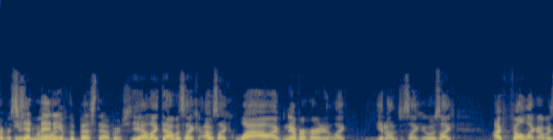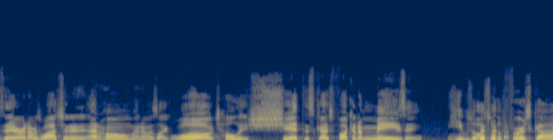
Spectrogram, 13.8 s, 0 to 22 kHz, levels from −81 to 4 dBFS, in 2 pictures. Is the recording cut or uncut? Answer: uncut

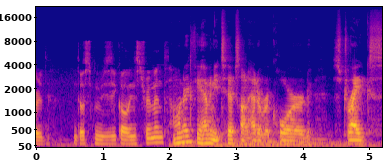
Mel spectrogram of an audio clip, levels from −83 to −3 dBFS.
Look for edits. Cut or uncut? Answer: cut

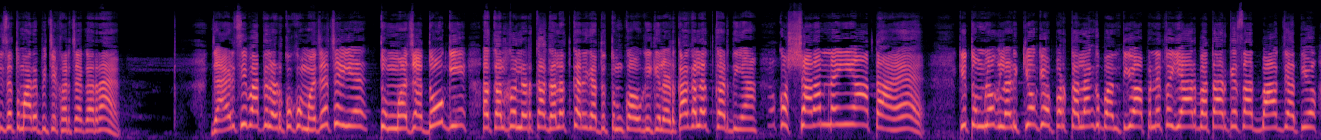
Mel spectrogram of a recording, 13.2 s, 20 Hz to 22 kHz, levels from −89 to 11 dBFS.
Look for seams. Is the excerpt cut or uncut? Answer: cut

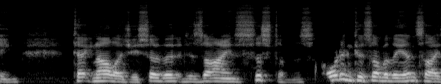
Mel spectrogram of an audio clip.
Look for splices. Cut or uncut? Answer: cut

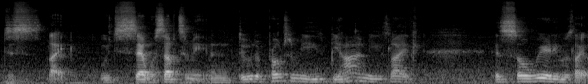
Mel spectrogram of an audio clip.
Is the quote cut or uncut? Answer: cut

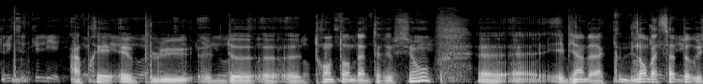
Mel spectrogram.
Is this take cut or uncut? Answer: uncut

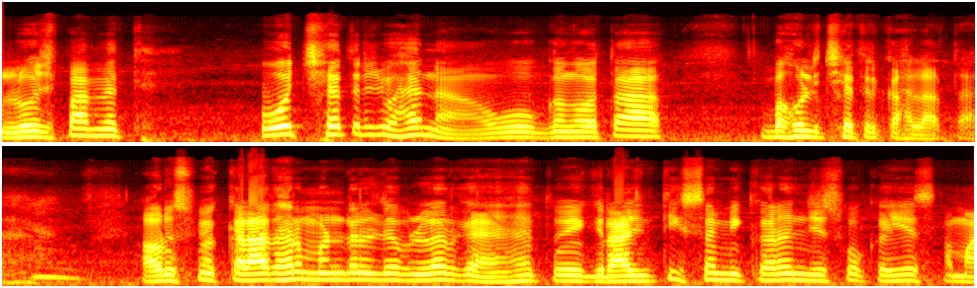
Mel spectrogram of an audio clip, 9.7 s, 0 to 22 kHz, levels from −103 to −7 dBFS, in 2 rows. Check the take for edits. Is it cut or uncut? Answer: cut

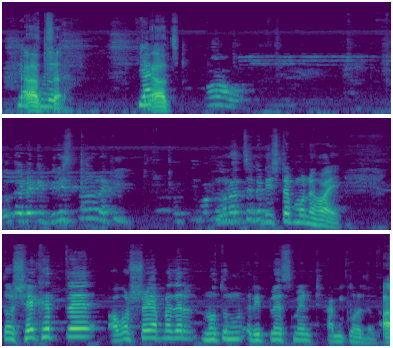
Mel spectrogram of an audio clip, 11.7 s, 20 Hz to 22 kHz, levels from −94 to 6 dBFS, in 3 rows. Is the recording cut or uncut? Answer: cut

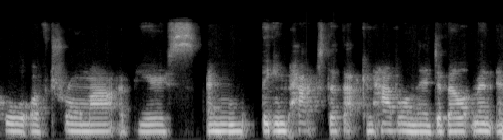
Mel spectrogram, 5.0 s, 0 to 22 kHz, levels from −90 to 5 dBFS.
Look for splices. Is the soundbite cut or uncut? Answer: uncut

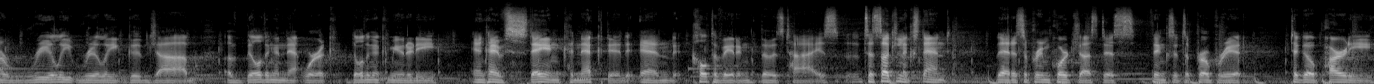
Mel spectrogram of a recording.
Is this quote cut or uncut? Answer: uncut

